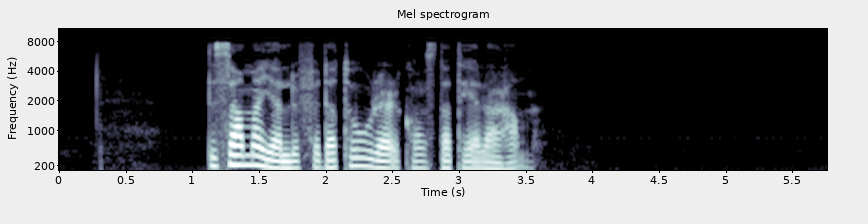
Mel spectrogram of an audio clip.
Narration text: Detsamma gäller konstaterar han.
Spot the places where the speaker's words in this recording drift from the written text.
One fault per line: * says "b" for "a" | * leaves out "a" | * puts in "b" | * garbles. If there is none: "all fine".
* puts in "för datorer"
